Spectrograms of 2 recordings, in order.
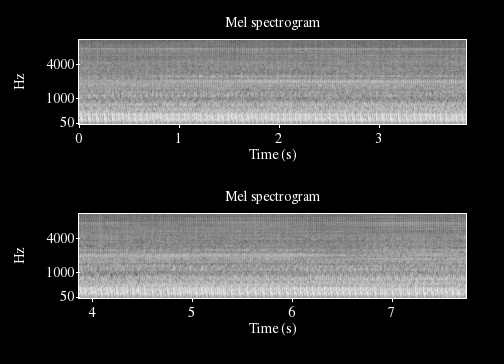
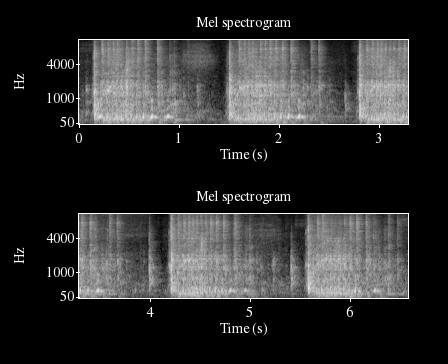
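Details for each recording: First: Small generator, single-cylinder, after carburetor clean and new spark plug, started on choke: steady even fast beat, no misfire or surging; running normally. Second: Small generator, carburetor just cleaned, on choke with old plug: five pull-cord attempts, engine coughs but never catches; plug not new and spark weak, causing no-start, plug to be replaced.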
